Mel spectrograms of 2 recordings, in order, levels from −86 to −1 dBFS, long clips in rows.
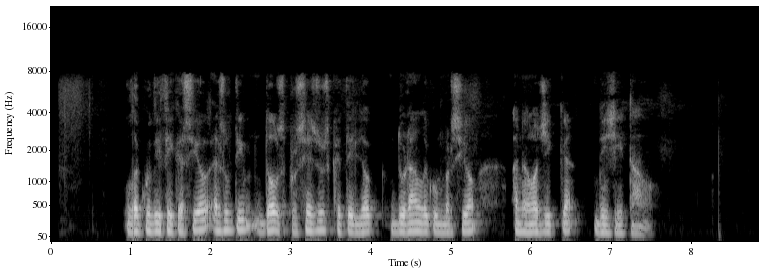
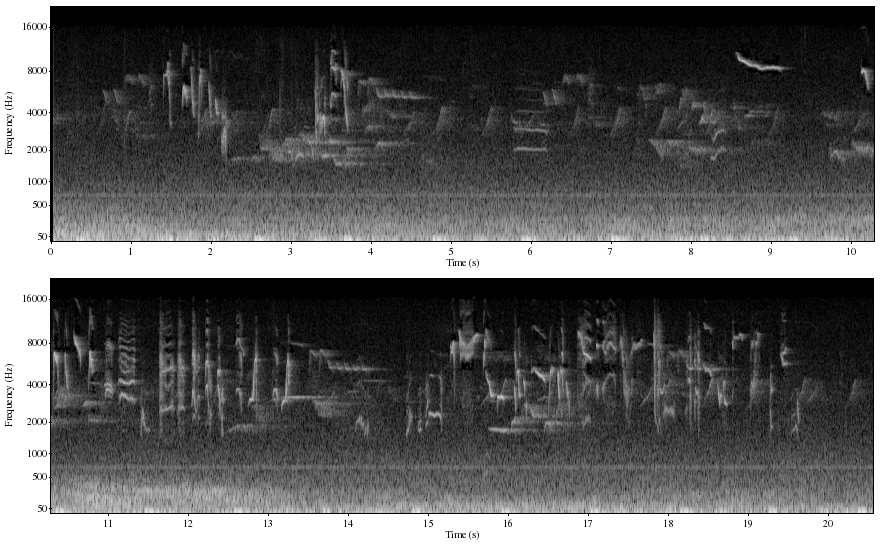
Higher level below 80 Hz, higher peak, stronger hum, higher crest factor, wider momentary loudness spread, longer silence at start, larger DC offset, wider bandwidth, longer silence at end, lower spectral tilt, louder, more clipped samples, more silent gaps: second, -52 dBFS vs -32 dBFS; about the same, -6 dBFS vs -6 dBFS; neither; about the same, 20 dB vs 18 dB; about the same, 9 LU vs 11 LU; first, 0.95 s vs 0 s; neither; second, 8.2 kHz vs 13.5 kHz; first, 1.35 s vs 0 s; first, -6.5 dB/octave vs -3 dB/octave; about the same, -26 LUFS vs -28 LUFS; neither; neither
